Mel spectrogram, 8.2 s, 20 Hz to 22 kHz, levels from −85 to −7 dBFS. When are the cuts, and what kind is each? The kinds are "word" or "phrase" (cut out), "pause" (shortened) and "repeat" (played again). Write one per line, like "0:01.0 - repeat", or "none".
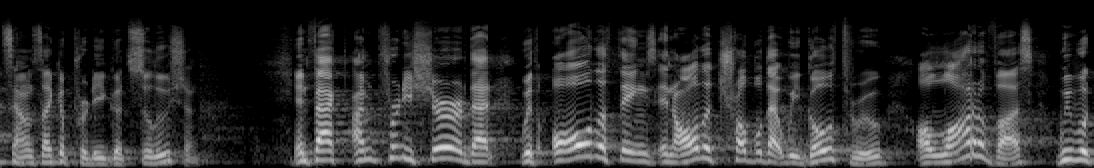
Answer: none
